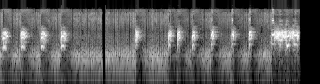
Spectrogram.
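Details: Wild Turkey cackle, given when flying down from the roost or by a hen excited at seeing a tom: an uneven run of about fourteen sharp, mid-pitched clucks, bunching faster and ending in a longer, excited burst.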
